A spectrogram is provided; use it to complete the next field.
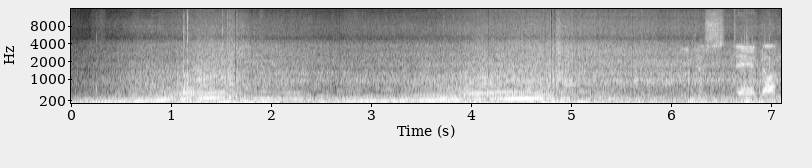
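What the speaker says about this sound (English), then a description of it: "Stand on the pedal and the car is just so quick." A BMW M2 CS accelerating hard, its engine note climbing steadily through the revs with a loud, close, continuous drone and rising whine heard from inside the cabin.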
